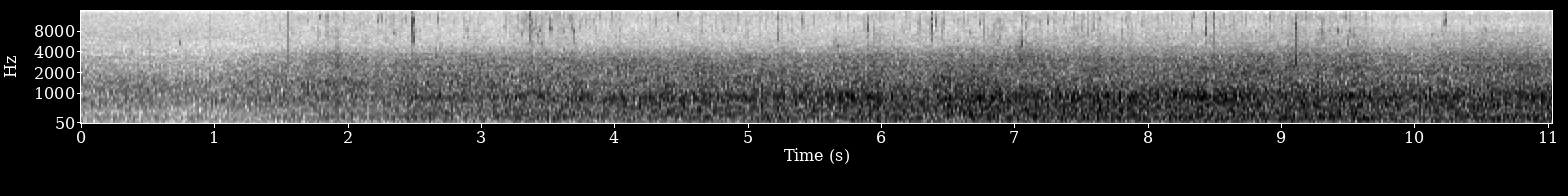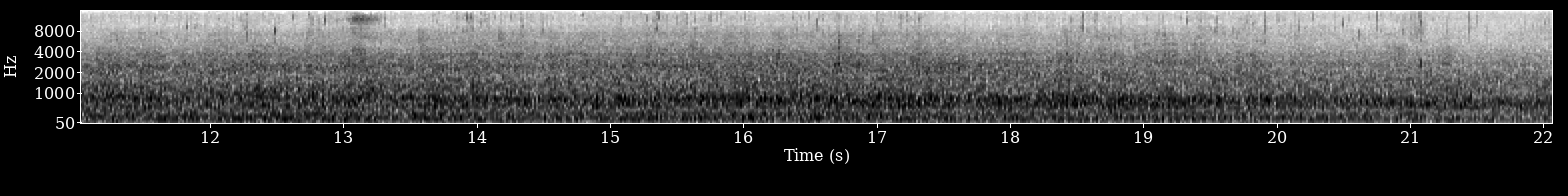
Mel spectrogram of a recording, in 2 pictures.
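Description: Hamburg S-Bahn electric multiple unit crossing a steel truss railway bridge: a steady rumble that swells over the first few seconds, holds loud, and eases slightly near the end.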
